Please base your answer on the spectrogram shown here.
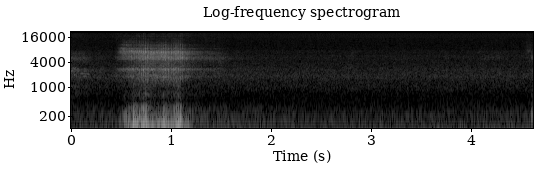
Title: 4 months old Rhodesian Ridgeback Floki snoring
